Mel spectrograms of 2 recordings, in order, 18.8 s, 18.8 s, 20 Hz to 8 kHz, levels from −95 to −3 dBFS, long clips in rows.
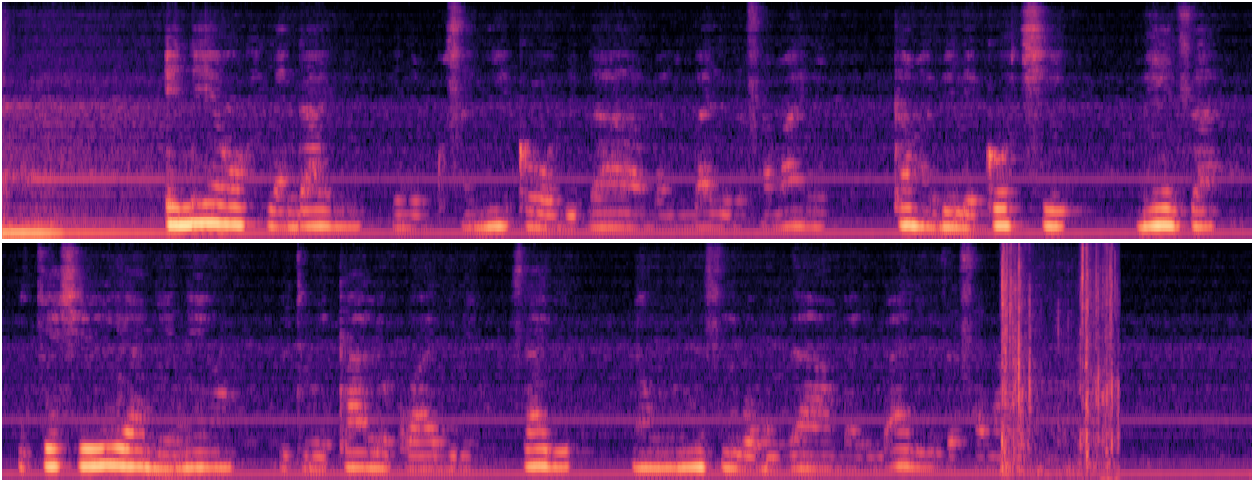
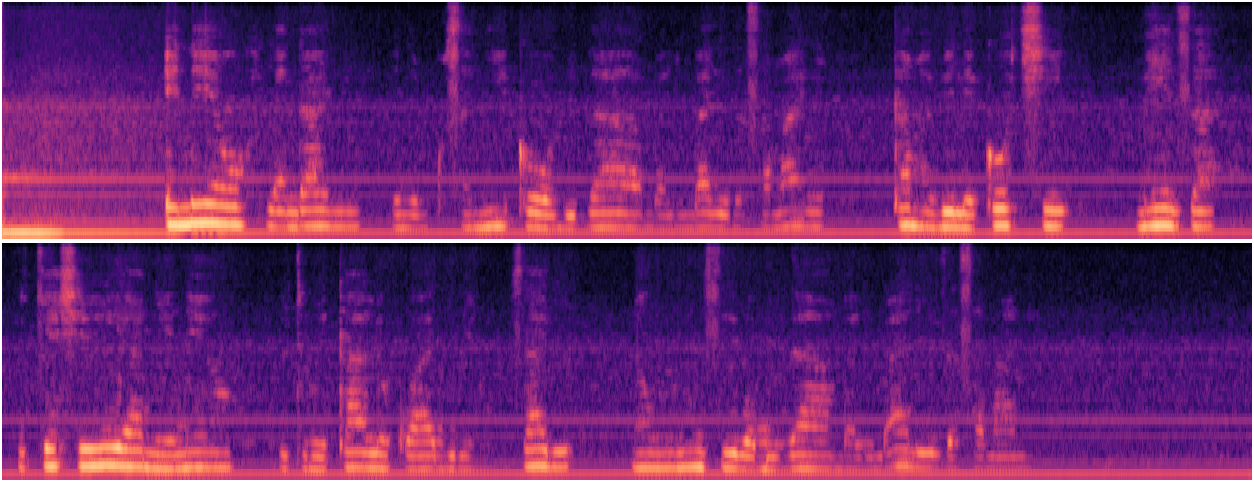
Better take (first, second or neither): second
